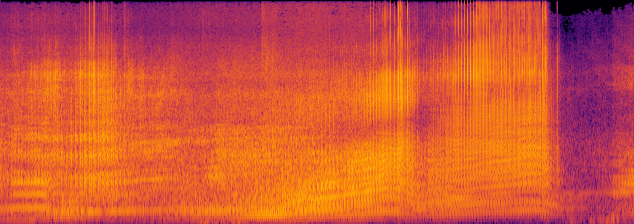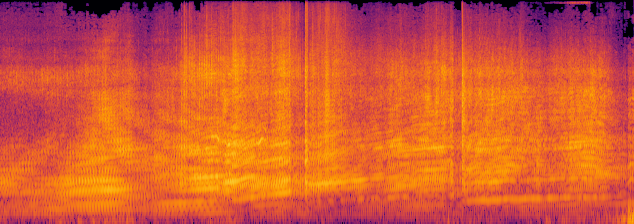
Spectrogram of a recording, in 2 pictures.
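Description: Car engines revving and accelerating hard, their pitch sweeping up and down again and again. A stretch of harsh high hiss comes about five to seven seconds in, then the sound drops briefly before the revving picks up again.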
